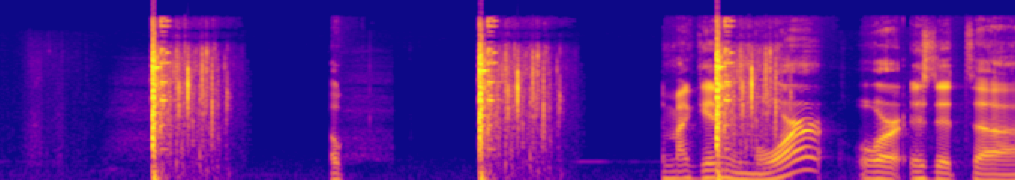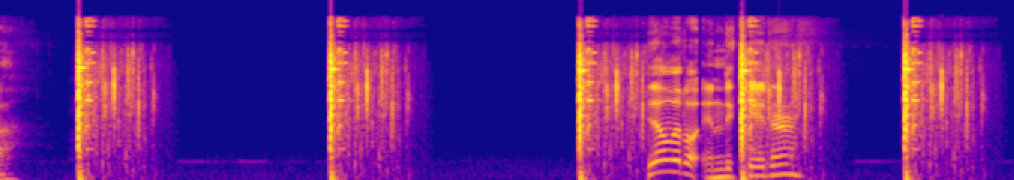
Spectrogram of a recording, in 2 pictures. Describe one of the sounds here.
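Crystals snap off with sharp ringing clicks, again and again.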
